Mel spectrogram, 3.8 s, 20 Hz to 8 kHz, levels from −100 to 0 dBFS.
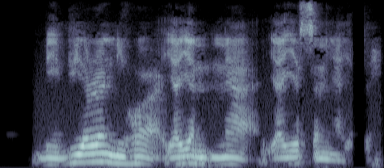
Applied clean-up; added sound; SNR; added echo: none; none; none; none.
